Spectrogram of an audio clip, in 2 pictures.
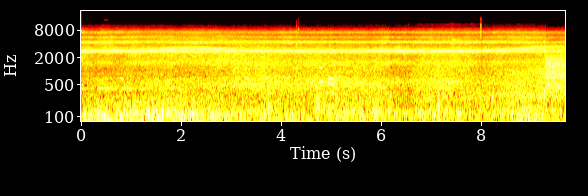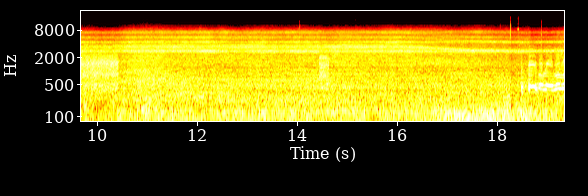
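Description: Four F-15 fighter jets from Lakenheath departing RAF Mildenhall airfield, a loud continuous roaring jet engine blast with a high whine filling the whole stretch, constant and near.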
